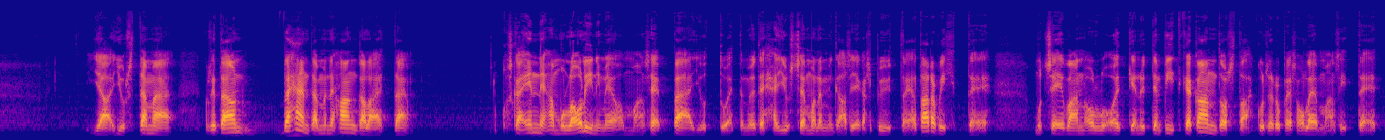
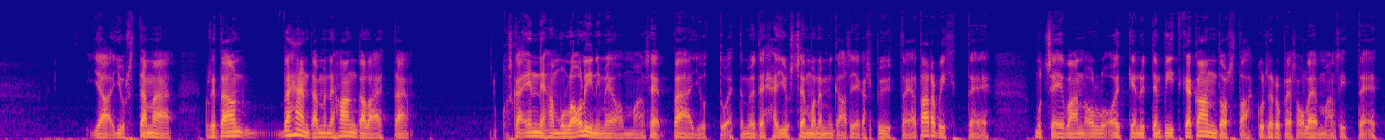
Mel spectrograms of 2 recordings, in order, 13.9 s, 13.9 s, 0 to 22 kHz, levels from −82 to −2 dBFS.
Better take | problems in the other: second | thin; very; fading below 350 Hz

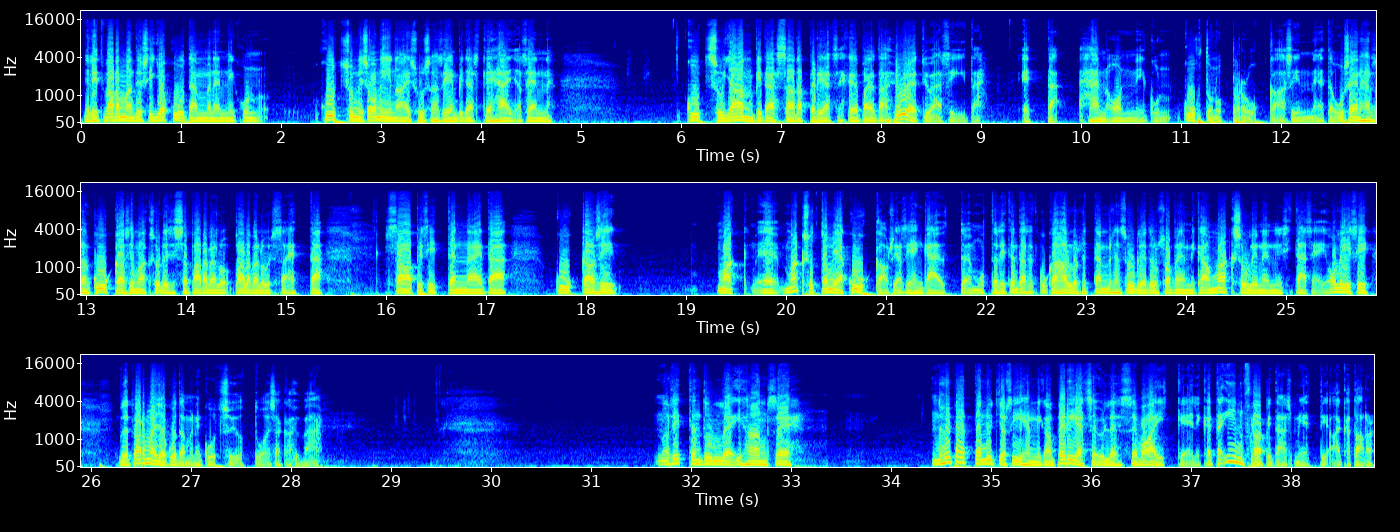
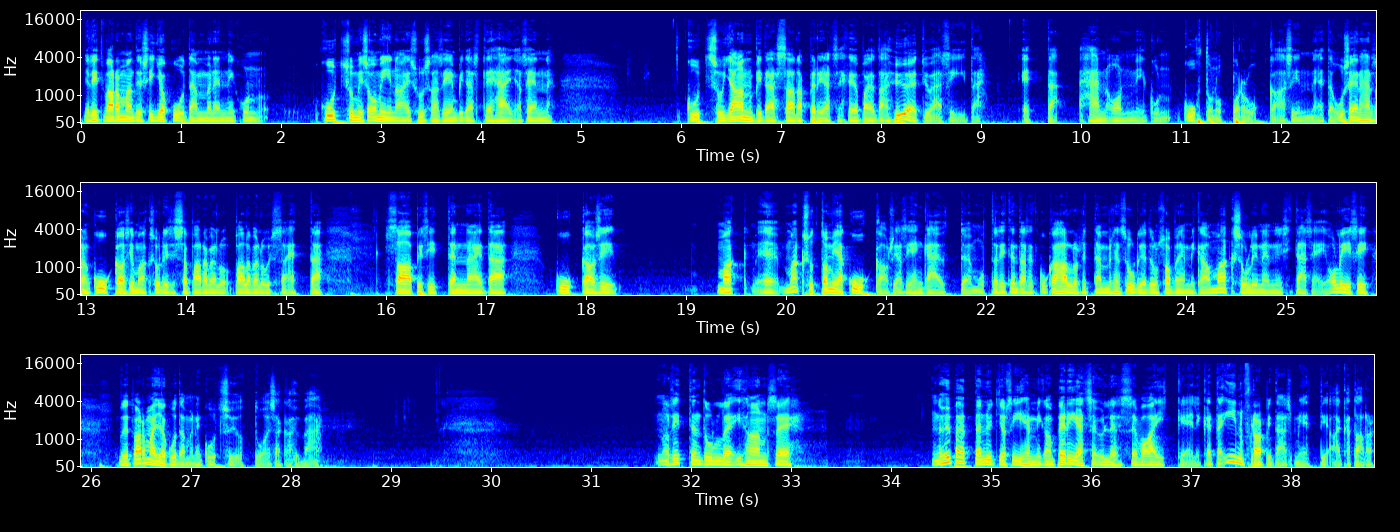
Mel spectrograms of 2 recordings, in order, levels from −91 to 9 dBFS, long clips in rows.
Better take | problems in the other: second | distortion; heavy; 10% of the sound clipped

